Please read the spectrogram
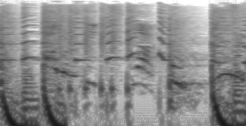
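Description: Budots electronic dance remix: the booming kick beat, about two hits a second, drops out about half a second in. It leaves a short break of high electronic sounds sliding up and down in pitch, and the beat comes back right at the end.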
